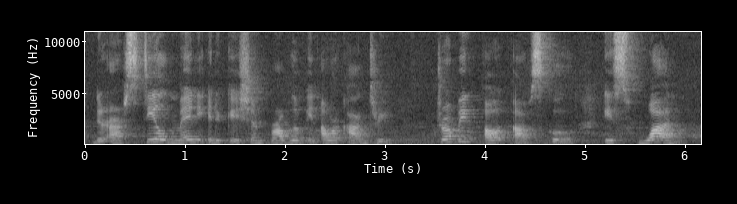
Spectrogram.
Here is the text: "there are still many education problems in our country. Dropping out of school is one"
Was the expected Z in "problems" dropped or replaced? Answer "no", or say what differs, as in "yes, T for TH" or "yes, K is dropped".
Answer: yes, Z is dropped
